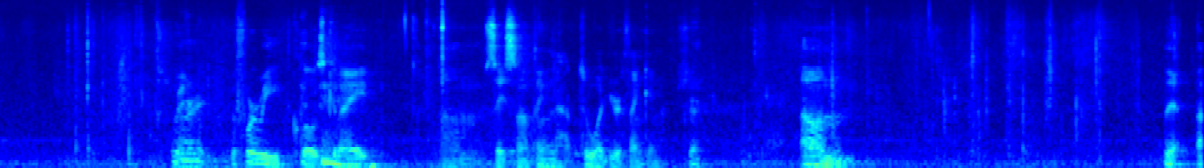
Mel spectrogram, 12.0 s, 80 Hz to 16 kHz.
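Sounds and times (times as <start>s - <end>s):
paper rustling and clicks: 9.3s - 11.5s.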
